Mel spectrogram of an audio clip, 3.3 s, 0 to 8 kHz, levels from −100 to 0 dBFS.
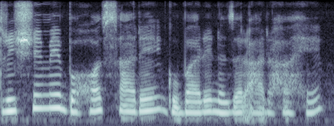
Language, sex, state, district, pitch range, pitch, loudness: Hindi, female, Assam, Kamrup Metropolitan, 225-255 Hz, 245 Hz, -17 LUFS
